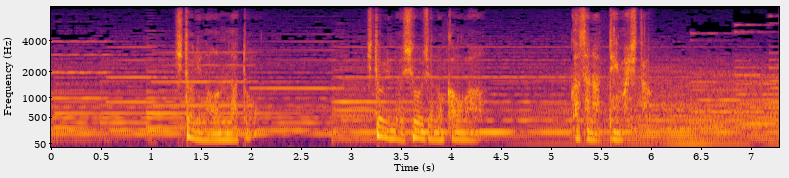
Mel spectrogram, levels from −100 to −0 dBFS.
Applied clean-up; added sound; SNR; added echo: none; none; none; none.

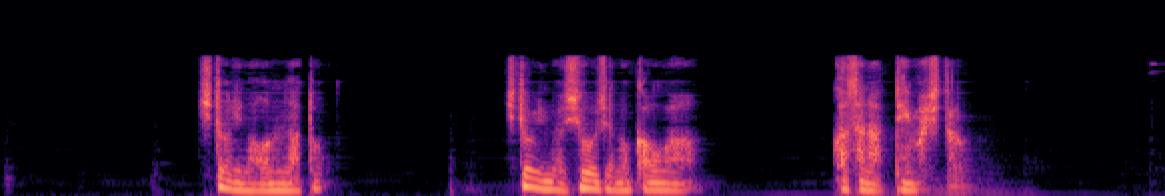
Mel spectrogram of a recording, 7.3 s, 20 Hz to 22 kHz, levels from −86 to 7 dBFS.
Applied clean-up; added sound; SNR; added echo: neural mask model DeepFilterNet 3.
